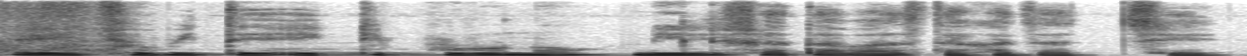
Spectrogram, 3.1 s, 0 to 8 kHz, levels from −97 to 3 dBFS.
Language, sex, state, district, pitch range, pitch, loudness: Bengali, female, West Bengal, Alipurduar, 190-220 Hz, 210 Hz, -15 LUFS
